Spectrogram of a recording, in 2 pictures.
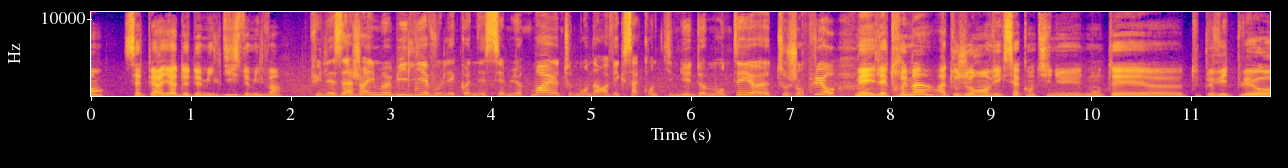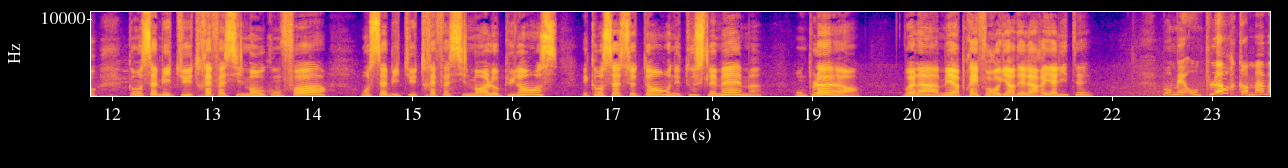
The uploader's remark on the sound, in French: Cet épisode a été enregistré en live du RENT.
